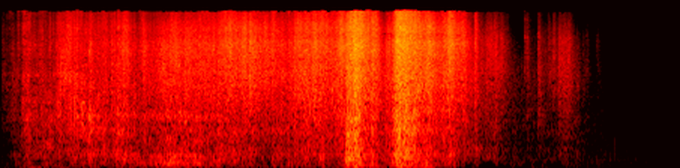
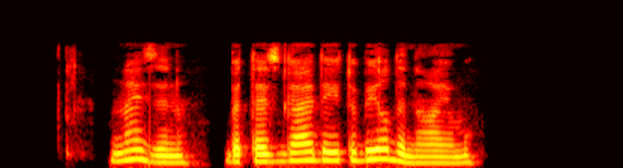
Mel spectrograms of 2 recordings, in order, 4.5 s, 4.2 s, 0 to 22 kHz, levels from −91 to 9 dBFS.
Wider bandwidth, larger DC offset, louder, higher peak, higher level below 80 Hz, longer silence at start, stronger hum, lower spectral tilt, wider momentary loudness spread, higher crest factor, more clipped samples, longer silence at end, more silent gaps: first, 17 kHz vs 7.8 kHz; neither; second, -21 LUFS vs -17 LUFS; about the same, -2 dBFS vs 0 dBFS; second, -64 dBFS vs -56 dBFS; second, 0.15 s vs 0.75 s; neither; second, 2 dB/octave vs -6 dB/octave; first, 18 LU vs 9 LU; first, 24 dB vs 18 dB; neither; second, 0.75 s vs 1 s; second, none vs 1.43-1.50 s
